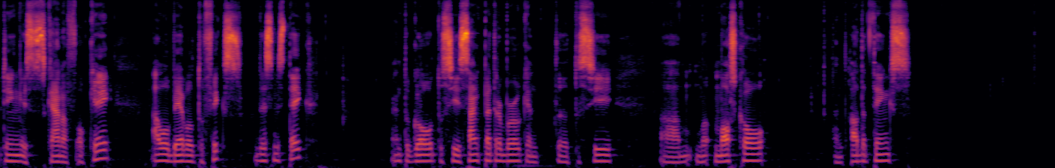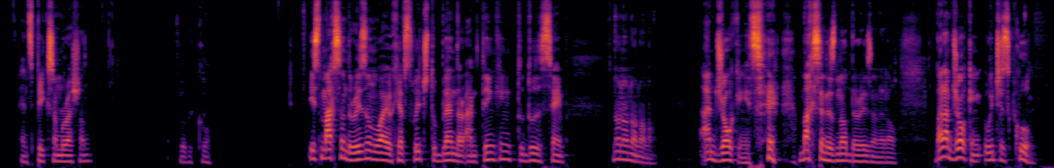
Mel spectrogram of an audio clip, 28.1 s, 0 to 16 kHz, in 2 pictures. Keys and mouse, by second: 1.8 alt+click, 2.4-3.9 alt+drag, 4.1 alt+click, 4.3-12.7 ctrl+drag, 11.0 g, 12.9 click, 13.0 click, 13.1 alt+shift+click, 13.9 right click, 14.0-28.1 alt+drag.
